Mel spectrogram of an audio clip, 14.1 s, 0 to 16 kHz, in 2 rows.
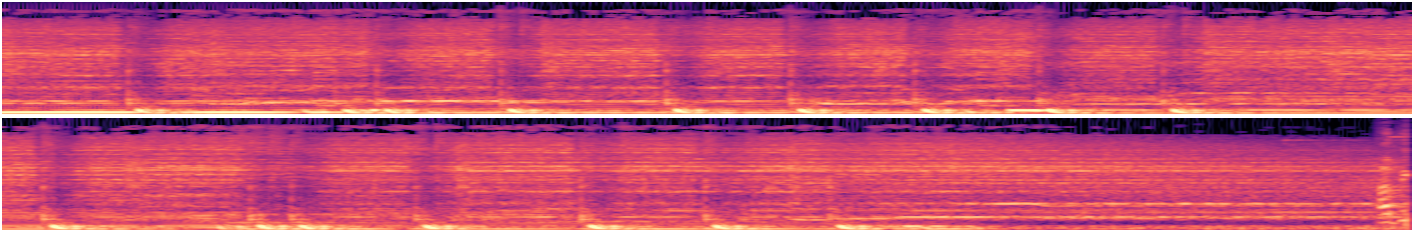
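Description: Electronic dance music with heavy bass and a steady beat, played through a Blaupunkt 130 W soundbar and wireless subwoofer. The deep bass drops away near the end.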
